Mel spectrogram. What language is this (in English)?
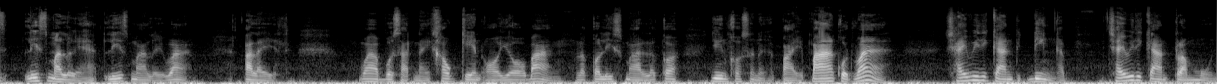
Thai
